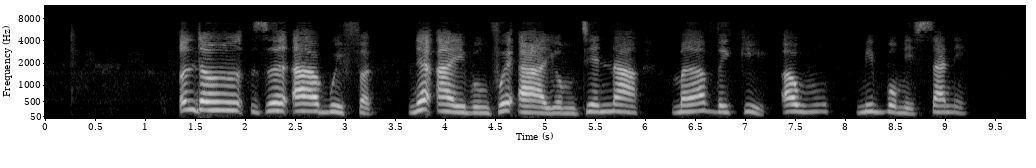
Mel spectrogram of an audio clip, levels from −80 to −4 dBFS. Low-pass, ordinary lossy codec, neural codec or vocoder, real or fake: 7.2 kHz; MP3, 32 kbps; codec, 16 kHz, 0.7 kbps, FocalCodec; fake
